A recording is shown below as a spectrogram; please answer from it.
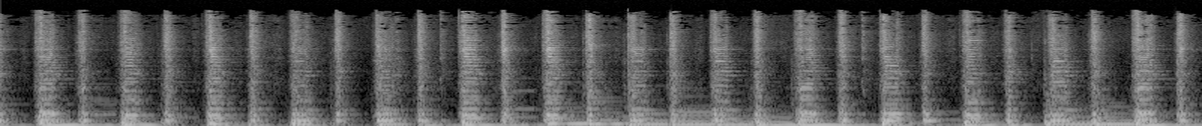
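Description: Gypsy jazz swing music: acoustic guitar strumming short chords on every beat in an even rhythm, over a steady bass line.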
